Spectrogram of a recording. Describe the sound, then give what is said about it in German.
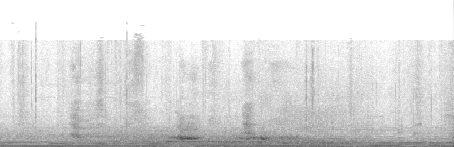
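A car engine hums steadily as the vehicle rolls in and slows, with a couple of faint brake squeals partway through before it settles to an idle. “Ah, oh, okay, ich sehe dein Auto.”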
